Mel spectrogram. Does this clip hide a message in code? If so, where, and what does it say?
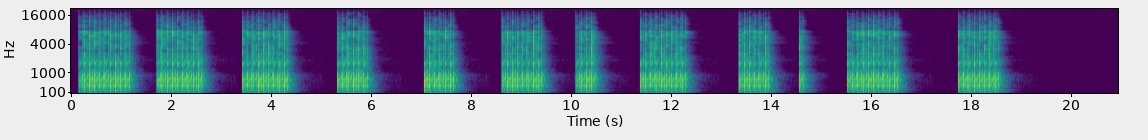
Yes: pulse dialling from 0.2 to 18.6 s, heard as clicks on a phone line, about 10 pulses a second. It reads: 0 9 9 6 6 8 4 9 6 1 0 8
